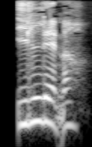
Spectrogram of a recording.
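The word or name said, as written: ILDLÆNDER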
